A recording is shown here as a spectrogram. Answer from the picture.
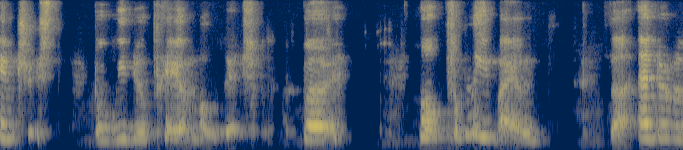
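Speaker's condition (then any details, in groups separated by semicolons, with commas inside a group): Spastic cerebral palsy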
